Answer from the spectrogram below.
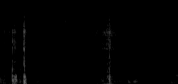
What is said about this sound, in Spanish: Déjame comer hielo tranquilo.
